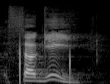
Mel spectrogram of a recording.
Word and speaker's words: Thuggee: We would pronounce it Thuggee, where we get the word thug from. The Thuggees were an extreme fanatical cult within Hinduism, worshiping the goddess Kali, K-A-L-I.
